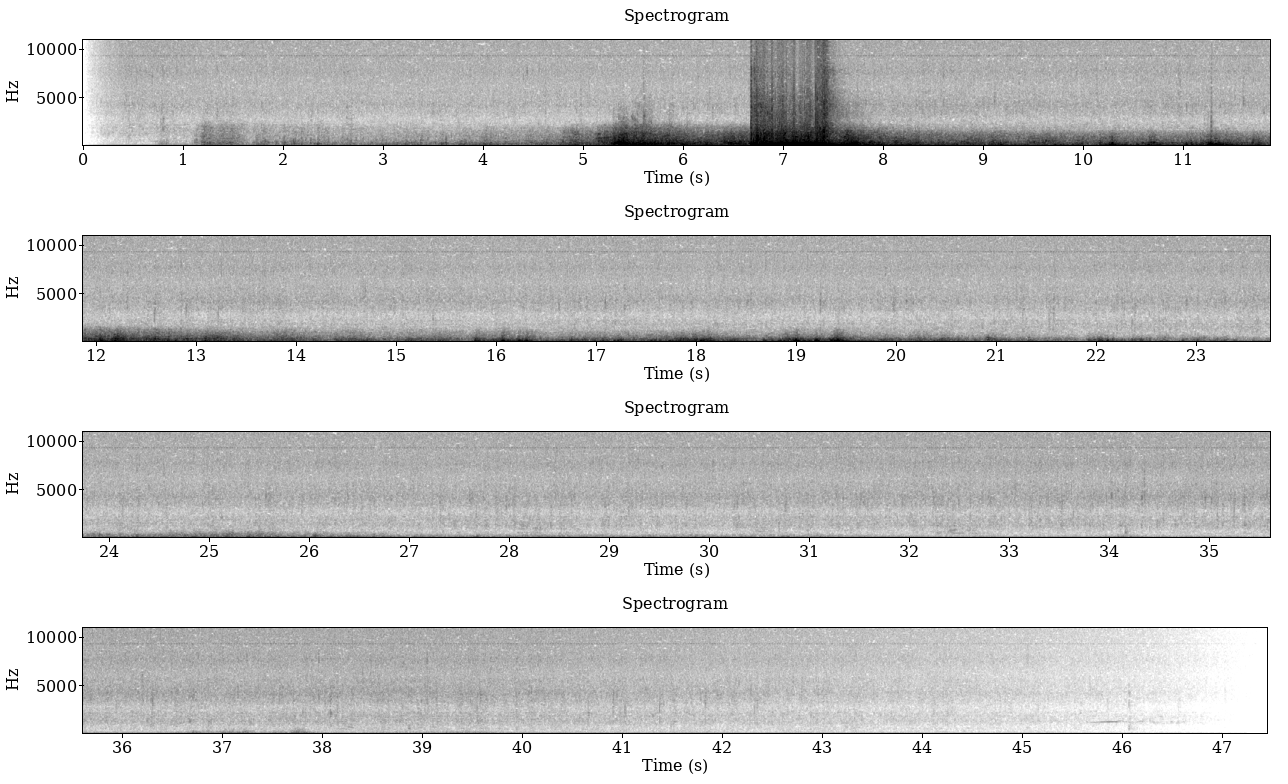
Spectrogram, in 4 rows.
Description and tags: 8th of June, thunderstorm, Pécel. Biggest lightning! Recorded by MP3 player. It resonated everything!
weather, field-recording, thunderstorm, thunder, lightning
